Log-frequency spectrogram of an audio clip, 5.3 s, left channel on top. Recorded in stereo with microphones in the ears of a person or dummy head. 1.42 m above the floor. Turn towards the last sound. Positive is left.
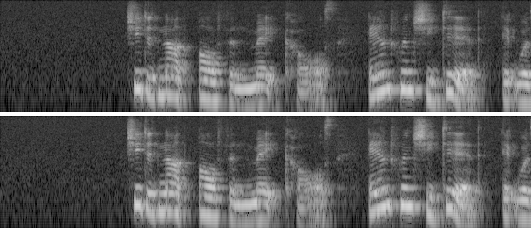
turn(degrees=-5)  # may be behind; listen again after turning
